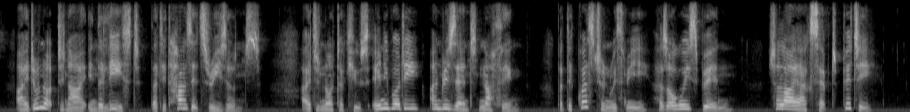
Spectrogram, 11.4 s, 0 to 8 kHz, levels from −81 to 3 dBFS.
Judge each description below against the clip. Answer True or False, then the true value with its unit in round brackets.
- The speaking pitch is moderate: False (215 Hz)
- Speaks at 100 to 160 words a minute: False (170 wpm)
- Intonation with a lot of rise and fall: True (6.4 semitones)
